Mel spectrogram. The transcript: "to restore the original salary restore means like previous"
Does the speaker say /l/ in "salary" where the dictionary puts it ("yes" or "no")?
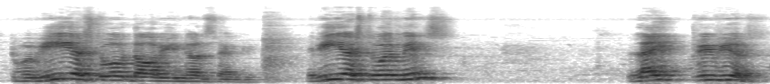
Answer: no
